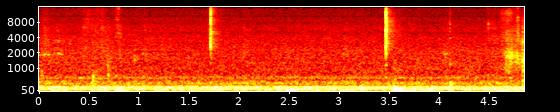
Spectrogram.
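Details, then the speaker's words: Universal Timer programmed to drive a relay (timer output to relay, grounds tied), cycling with a five-second wait: faint, crisp single clicks a second or two apart in a quiet room, switching cleanly; normal relay switching. "so we already programmed it to do this you'll hear the click click and then it will wait for five seconds and and continue to cycle like"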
